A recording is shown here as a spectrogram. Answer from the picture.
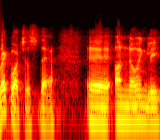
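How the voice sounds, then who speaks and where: In a Danish accent, a man speaks at a fairly low pitch over a quiet background. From southern Denmark. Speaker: watch company co-founder. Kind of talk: casual interview. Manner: halting, many fillers.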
